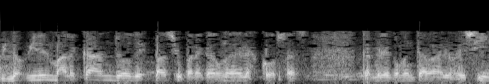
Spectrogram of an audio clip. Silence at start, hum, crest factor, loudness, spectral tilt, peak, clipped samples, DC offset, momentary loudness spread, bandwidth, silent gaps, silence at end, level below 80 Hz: 0 s; none; 14 dB; -14 LUFS; -8 dB/octave; 0 dBFS; under 0.1%; under 0.1%; 6 LU; 5 kHz; none; 0 s; -42 dBFS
